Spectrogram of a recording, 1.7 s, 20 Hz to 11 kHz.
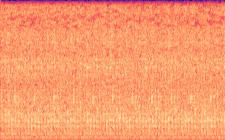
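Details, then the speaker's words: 2007 BMW E61 525d diesel after repair for cold-start shaking, erratic idle and smoke, EGR tested and throttle body cleaned, started after glow plugs: even steady idle, no stumbles, smoke or shaking; running smoothly. "Okay, smoke, no really, and it's running absolutely perfect. Running really smooth, as you can see. No shaking, no vibrations, no nothing."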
